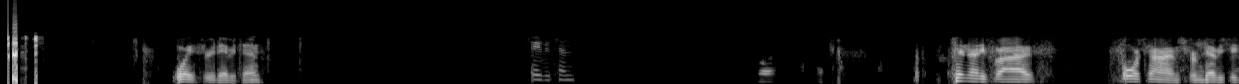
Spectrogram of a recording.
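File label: Sheriff's Office Dispatch; WSO DISP 3; wake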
